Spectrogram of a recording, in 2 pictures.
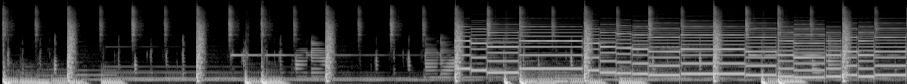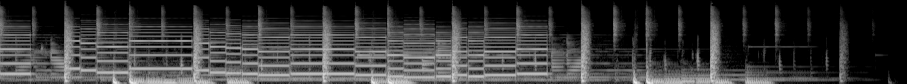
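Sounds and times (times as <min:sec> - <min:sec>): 
dotted eighth rhythms: 0:00.0 - 0:17.4.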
